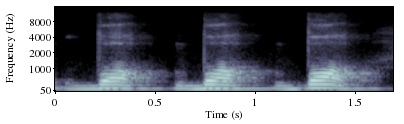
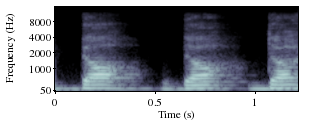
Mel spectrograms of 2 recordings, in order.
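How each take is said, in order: First: "ba" as a heavy D, tongue curved like a spoon; heavy Dad. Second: "da" with a flat tongue; plain, untrapped "da"; light Dal-like D. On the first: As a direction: trap and release each "ba". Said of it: "is the tongue". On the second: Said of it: "your dad is sounding like". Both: Shown as a demonstration.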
